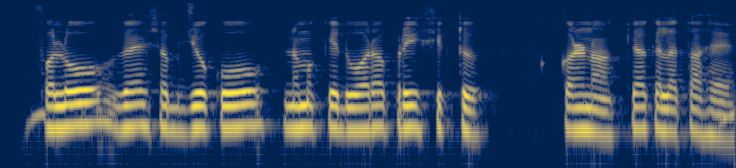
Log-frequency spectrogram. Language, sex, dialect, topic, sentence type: Hindi, male, Hindustani Malvi Khadi Boli, agriculture, question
